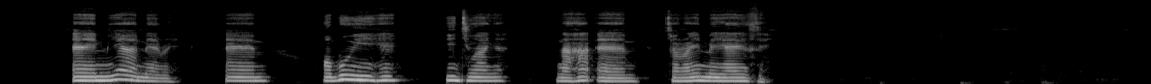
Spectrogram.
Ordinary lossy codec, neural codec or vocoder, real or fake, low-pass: MP3, 96 kbps; none; real; 19.8 kHz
